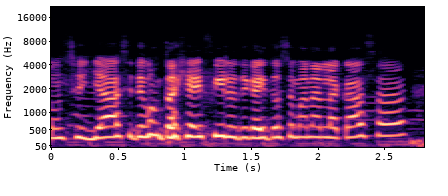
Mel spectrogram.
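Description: A woman speaks very fast in a Chilean accent at a high pitch. Noticeable background noise runs underneath. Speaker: podcast co-host. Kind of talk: casual chat.

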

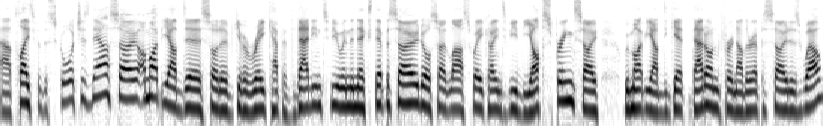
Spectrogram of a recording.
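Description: The man's fairly high voice races at a very fast pace with hardly any pauses and ordinary pitch variation, in a very clean recording with a silent background and a dry, close sound with no echo. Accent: Australian. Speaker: radio announcer and podcast host. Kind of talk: solo podcast monologue. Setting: radio station studio. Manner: casual, conversational.

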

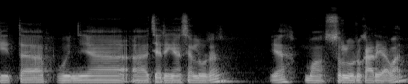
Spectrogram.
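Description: Talking fairly slowly, a man uses a plain, everyday voice at a fairly low pitch. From Jakarta, Indonesia. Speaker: HR manager. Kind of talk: podcast interview.

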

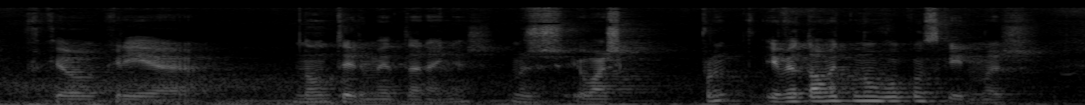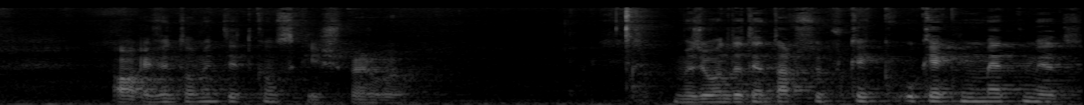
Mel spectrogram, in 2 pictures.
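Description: Talking at a very fast pace yet with long, frequent pauses, a man with a fairly high pitch and ordinary pitch variation is heard with audible room echo. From Portugal, Montijo. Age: 20s. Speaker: podcast host. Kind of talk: casual chat.

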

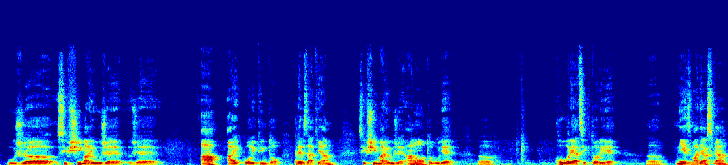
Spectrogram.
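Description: A man speaks at a very slow pace in a very deep, low voice with ordinary pitch variation, leaving long, frequent pauses amid audible room echo. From southern Slovakia, bilingual Slovak-Hungarian family. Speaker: linguistics professor. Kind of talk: interview. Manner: hesitant, frequent filler sounds.

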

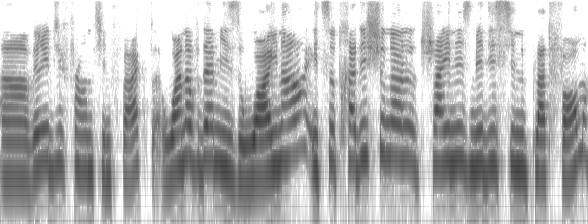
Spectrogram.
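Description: Talking at a moderate pace with hardly any pauses, a woman with a strong French accent and high pitch shows ordinary pitch variation in a dry, close sound with no echo. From France. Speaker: venture capital investor. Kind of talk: casual panel discussion. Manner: hesitant, with frequent fillers.

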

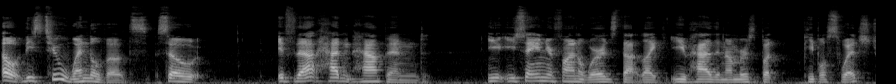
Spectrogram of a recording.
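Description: A man speaks at a moderate pace with a medium pitch. His tone is bright and sharp, with ordinary pitch variation.

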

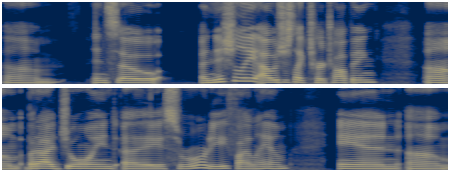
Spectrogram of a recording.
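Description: A woman with an American accent and an ordinary speaking voice, medium in pitch, at a fairly slow pace with ordinary pitch variation, in a very clean recording with a silent background. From East Texas, Nacogdoches. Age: 20s. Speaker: college student, church member. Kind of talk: casual interview, testimony.

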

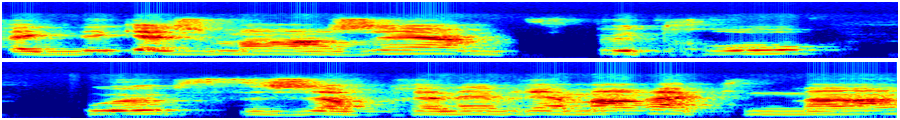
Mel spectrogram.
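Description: A woman's medium-pitched, monotone voice with flat intonation, at a fairly slow pace. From Quebec, Montmagny. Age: 50s. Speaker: weight-loss client sharing her story. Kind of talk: interview testimony. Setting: live video stream.

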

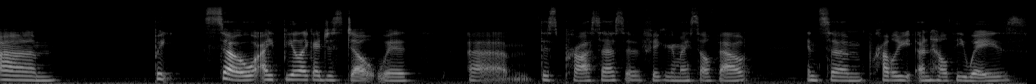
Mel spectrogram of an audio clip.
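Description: A woman in a Midwestern American accent, medium-pitched and fairly even in intonation, very slow with long, frequent pauses, in a very clean recording with a silent background. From Nebraska. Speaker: podcast co-host. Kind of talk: casual chat. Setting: studio.

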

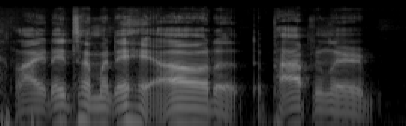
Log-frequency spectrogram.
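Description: This man's voice sits very deep and low. The recording is very clean, and nothing is heard in the silent background. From North Carolina (High Point). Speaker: podcast host. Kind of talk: casual chat. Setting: home studio. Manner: animated.

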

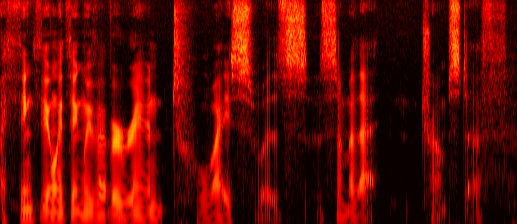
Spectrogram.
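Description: Speaking at a fairly slow pace with an American accent, a man has a normal speaking voice, fairly low pitch and fairly even intonation. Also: very clean recording, silent background. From Spokane, Washington (US Pacific Northwest). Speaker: apparel brand owner. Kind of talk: casual chat.

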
